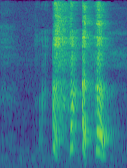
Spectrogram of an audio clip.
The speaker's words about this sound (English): That ducky made you cough.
